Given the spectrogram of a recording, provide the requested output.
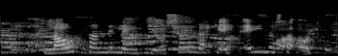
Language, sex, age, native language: Icelandic, female, 14, Icelandic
